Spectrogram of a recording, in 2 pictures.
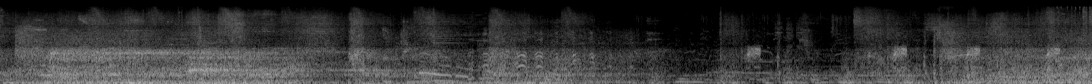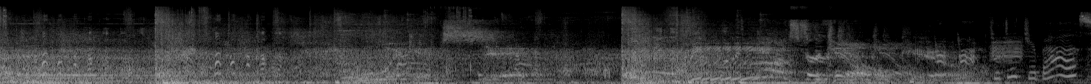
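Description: Magic spells crackle and burst in a game battle.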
